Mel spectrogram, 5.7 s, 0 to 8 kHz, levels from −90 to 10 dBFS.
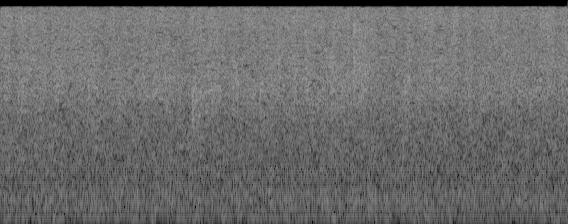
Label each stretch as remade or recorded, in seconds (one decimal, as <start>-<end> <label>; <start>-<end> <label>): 0.0-4.4 remade; 4.4-5.7 recorded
